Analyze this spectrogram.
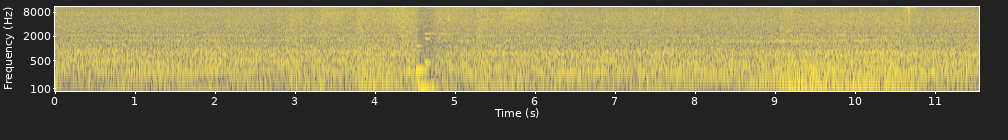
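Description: A speedboat engine roars steadily at high speed.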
